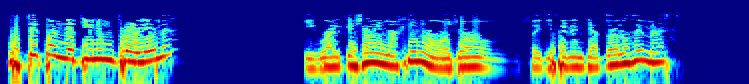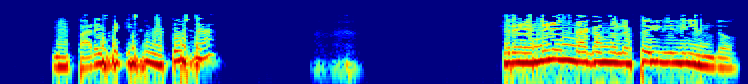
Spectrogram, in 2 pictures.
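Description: A man from preaching a sermon, animated and full of rhetorical questions to the congregation, on a dull, dry, lo-fi recording. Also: high voice, moderate pace, pauses often, slightly rough, no room sound.

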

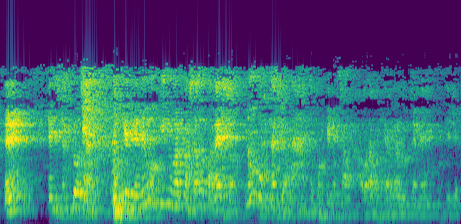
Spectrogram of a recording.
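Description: A high-voiced man preaching a chatty, conversational sermon, forever checking in with his listeners through tag questions and easy laughs. He is heard from far off in a very echoey church hall, and the sound comes through dull and muffled. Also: very animated, racing.

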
